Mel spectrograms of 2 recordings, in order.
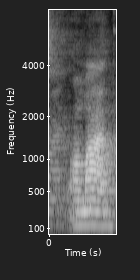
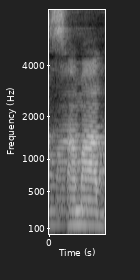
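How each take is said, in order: First: The first s sound is an emphatic s. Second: The first s sound is a plain s. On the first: One who lacks nothing. The speaker calls it right. "সোয়াদ দিয়ে সমাদ" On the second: One who is in need. The speaker calls it wrong. "সামাদ সিন দিয়ে"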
